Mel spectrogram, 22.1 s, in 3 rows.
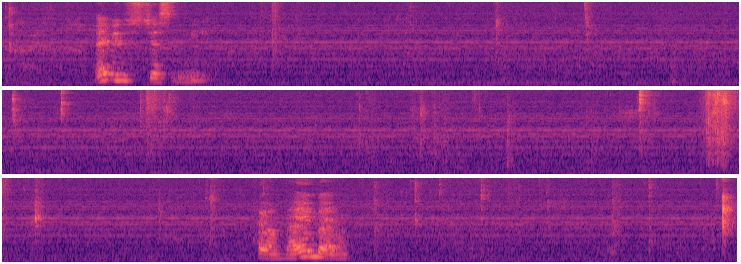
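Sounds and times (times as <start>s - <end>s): electrical hum: 0.0s - 22.0s
pizza chewing: 10.5s - 15.3s, 18.3s - 22.0s
crunchy bites: 13.6s - 15.2s.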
